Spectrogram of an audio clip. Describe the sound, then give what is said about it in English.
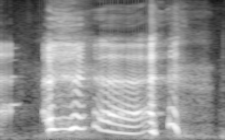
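A long, drawn-out burp with a wavering, voiced tone, ending in a sharp croak and followed by a brief second belch, loud with no talking. “You burp and he shoots you?”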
